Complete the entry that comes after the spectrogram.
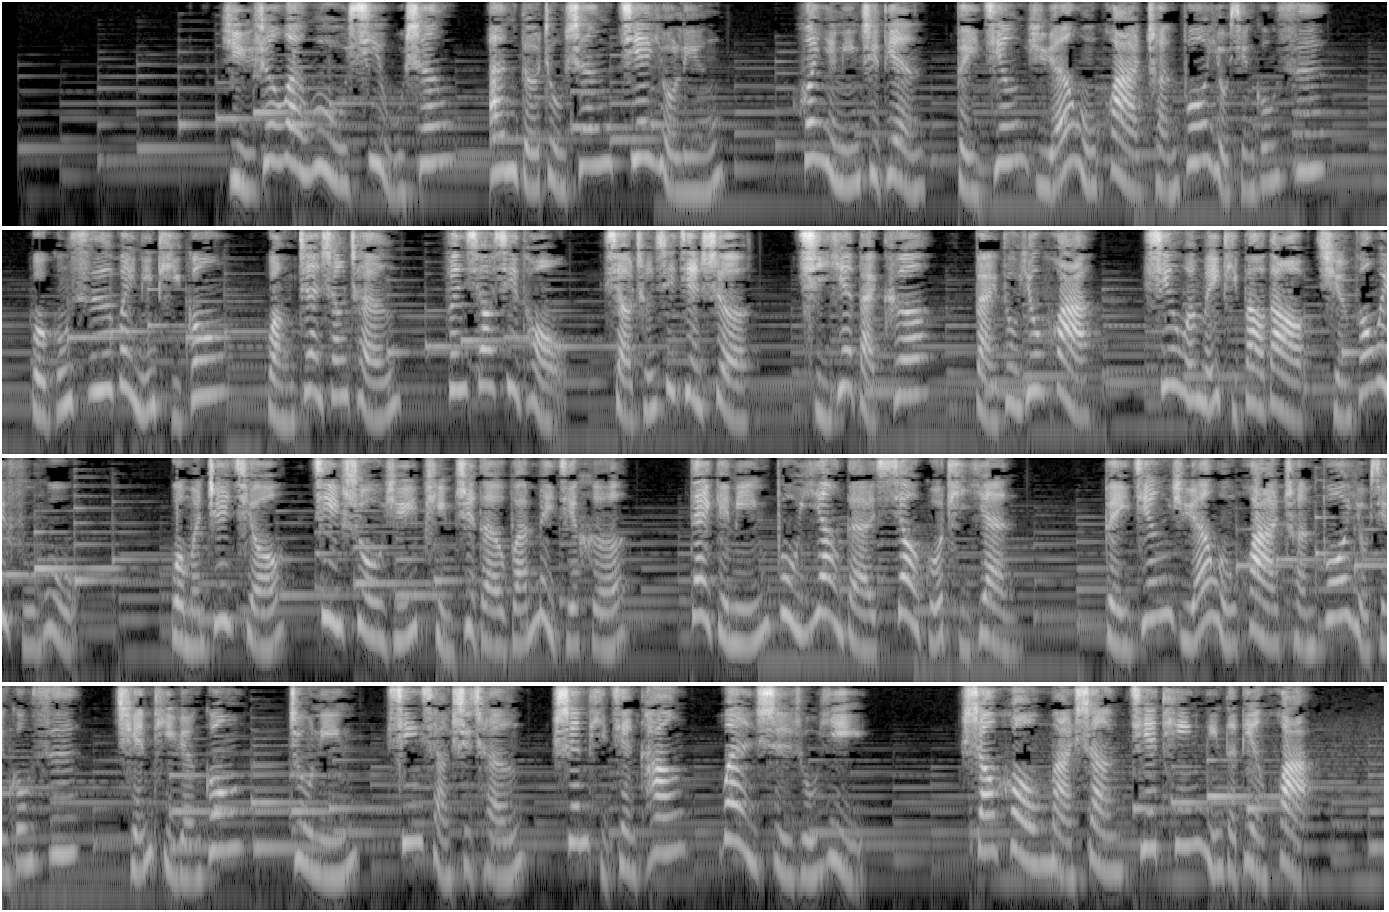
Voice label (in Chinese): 女声彩铃; 雨安文化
